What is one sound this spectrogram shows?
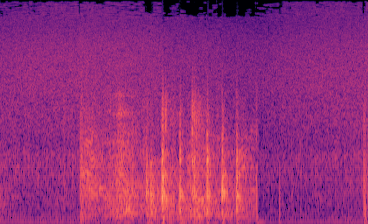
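A fist knocks on a wooden door.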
